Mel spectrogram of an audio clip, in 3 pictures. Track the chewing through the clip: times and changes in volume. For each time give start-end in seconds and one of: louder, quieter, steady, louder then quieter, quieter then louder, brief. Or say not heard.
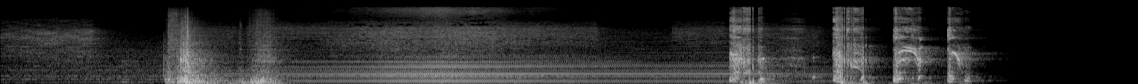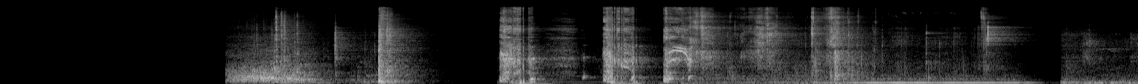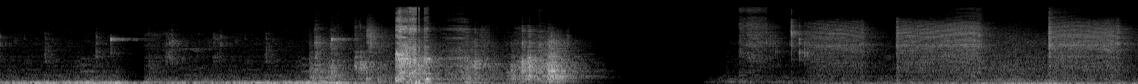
18.1-28.1 quieter then louder.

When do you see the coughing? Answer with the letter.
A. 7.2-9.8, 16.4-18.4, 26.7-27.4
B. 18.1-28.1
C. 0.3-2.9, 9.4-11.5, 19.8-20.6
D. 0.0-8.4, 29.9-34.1
A.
